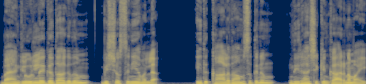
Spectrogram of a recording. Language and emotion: Malayalam, sad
